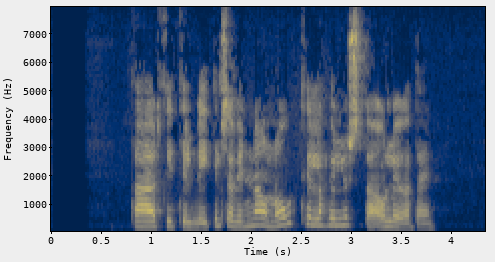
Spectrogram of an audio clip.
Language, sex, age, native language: Icelandic, female, 30-39, Icelandic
